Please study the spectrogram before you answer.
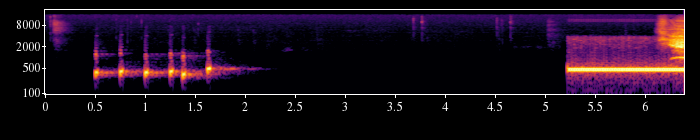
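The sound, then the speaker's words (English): A telephone ring tone. A quick series of sharp clicks comes first, then a long silence, then a steady, loud electronic buzz that begins near the end. “We got a phone ring, you guys.”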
